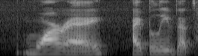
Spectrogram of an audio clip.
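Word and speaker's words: moiré: It's called moire, I believe that's how it's pronounced, and basically creates an optical illusion of banding in some clothing that has really small repetitive patterns.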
